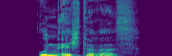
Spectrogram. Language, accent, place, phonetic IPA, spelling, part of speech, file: German, Germany, Berlin, [ˈʊnˌʔɛçtəʁəs], unechteres, adjective, De-unechteres.ogg
- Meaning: strong/mixed nominative/accusative neuter singular comparative degree of unecht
